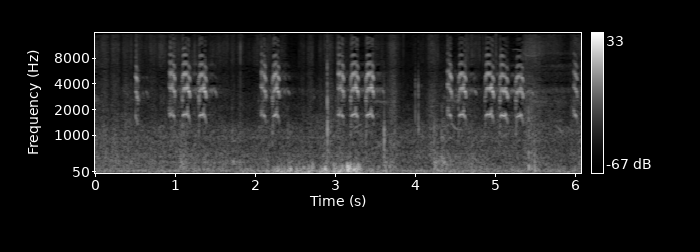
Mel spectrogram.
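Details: Forster's tern calling: high, harsh, clipped notes given in quick bursts of three or four, the bursts spaced irregularly about a second apart, with a low rumbling background.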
